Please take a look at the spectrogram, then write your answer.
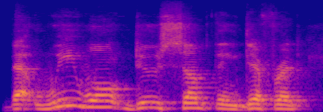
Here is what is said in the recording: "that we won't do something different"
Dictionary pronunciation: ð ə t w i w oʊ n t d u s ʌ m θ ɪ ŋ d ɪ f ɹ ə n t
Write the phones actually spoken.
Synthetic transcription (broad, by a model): ð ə t w i w oʊ n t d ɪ s ʌ m θ ɪ ŋ d ɪ f ɹ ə n t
